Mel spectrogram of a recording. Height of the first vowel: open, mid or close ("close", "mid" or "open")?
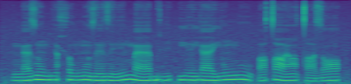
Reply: open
